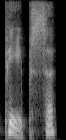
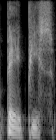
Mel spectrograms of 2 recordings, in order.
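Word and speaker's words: Pepys: che si chiama Samuel pips scritto pepis Io ho scoperto adesso che si pronuncia pips comunque Samuel pepis che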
